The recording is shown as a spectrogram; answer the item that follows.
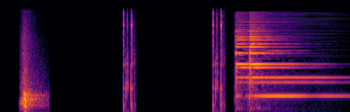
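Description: Sound effects of a subscribe-button animation: a short thump, two quick pairs of clicks, then a bell ding that rings out and slowly fades.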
